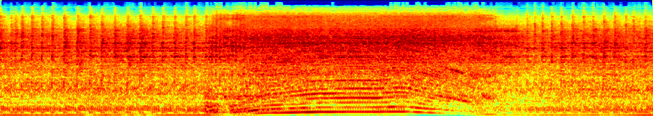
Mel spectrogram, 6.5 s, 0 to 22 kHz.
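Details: Stihl MS 180 two-stroke chainsaw started with choke, then running: buzz settles into a steady run, revs climb and drop back cleanly with no stumble; normal running.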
